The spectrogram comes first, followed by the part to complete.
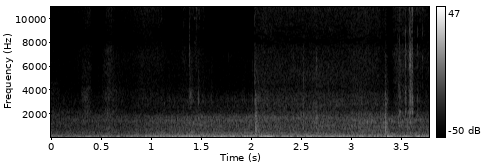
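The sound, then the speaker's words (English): Steady low rumble inside a car, with a continuous motor-like hum like a power window moving and a couple of faint clicks near the end; no one speaks. “Um, this is in the car”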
